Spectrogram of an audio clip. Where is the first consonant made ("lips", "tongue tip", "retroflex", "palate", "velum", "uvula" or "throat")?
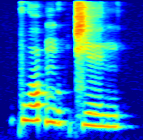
velum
